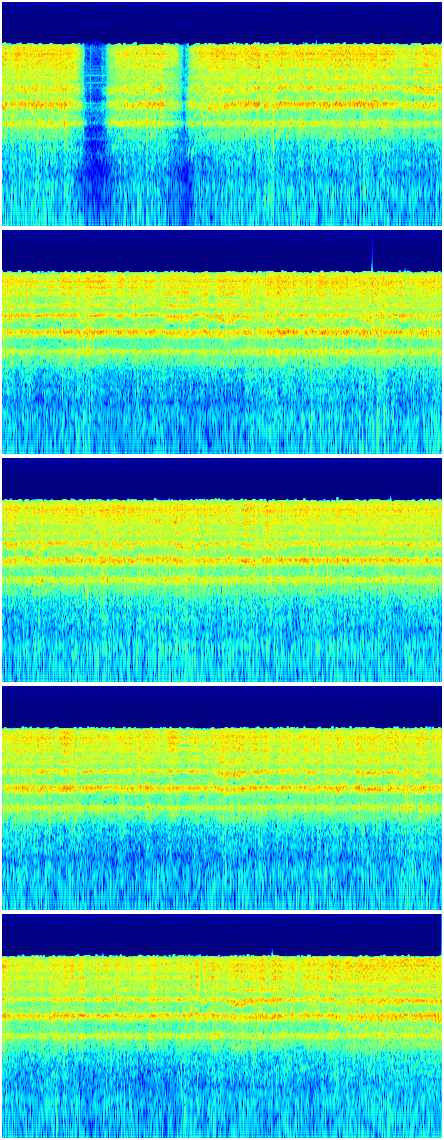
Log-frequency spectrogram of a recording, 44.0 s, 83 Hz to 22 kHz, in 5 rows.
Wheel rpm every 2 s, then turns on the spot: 160, 110, 190, 230, 220, 230, 230, 240, 230, 220, 230, 230, 230, 230, 230, 230, 230, 230, 240, 230, 230, 200.
none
